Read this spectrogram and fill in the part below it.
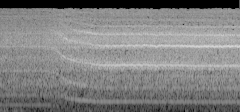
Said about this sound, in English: And if the drilling and tapping go according to plan, you put in a tap and hang up a bucket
